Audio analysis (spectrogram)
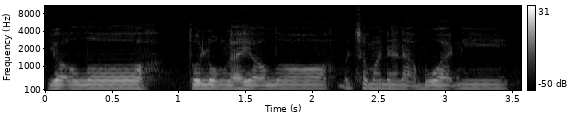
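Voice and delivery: soft, drawn-out plea for help; helpless prayer, only lightly tearful; retold tearful prayer. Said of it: "Meleleh berderai mata ni". (rintihan doa yang perlahan)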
